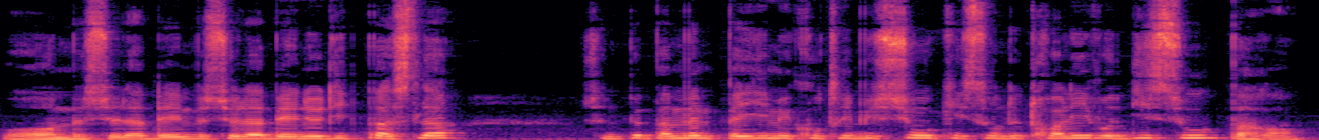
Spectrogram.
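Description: A man's voice: medium pitch, moderate pace, warm tone, slightly rough, pitched above the performer's own voice, close to an everyday voice. A man voicing a miserly, pious old spinster aunt who protests in a plaintive, whining way.

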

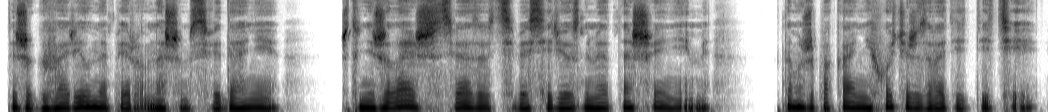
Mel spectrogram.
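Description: A man reading a romance audiobook, voicing an emotional young woman in love with a raised pitch and a breathless, pleading manner. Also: flat delivery, fairly quick, gravelly, slightly rough, dry recording, clean studio sound. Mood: tender.

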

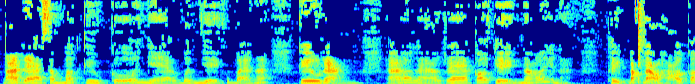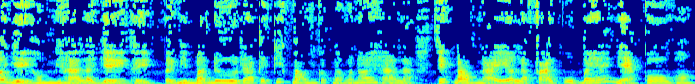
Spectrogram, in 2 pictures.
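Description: A woman's voice: mid-range voice, animated, brisk, a little mellow. A woman with a Southern Vietnamese accent telling a ghost story in a chatty way, often addressing her listeners directly.

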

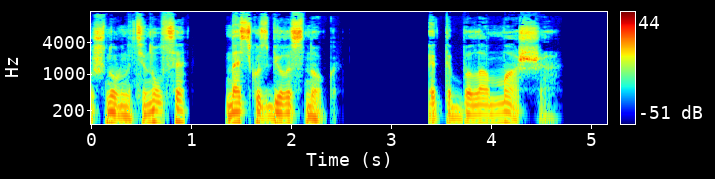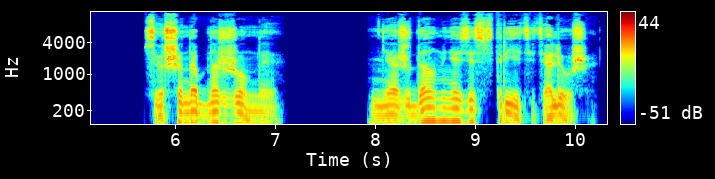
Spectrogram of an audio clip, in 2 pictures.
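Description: A man's voice: low-pitched, no room sound, studio quality. A man narrating a science fiction audiobook in the first person, in a tense, dramatic storytelling manner.

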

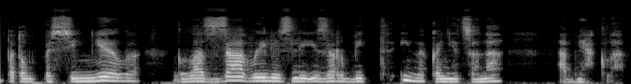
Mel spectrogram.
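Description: An audiobook narrator reading a dramatic historical story in a tense, steady manner. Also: mid-range voice, no echo.

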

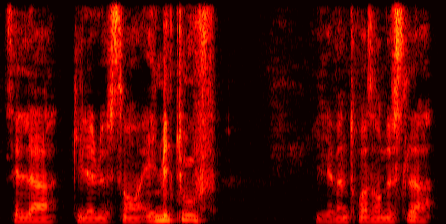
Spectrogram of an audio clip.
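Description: A man's voice: mid-range voice, moderate pace, mellow, natural voice. A man reading an audiobook, voicing an enraged, guilt-torn aristocratic count who speaks with vehement, bitter anguish. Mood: anguished confession.

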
